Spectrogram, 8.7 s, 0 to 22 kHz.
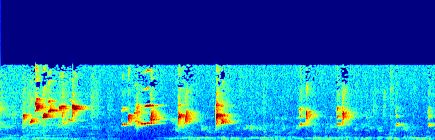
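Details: Girona goldfinch from 2013, a young bird just beginning its song, gives high scratchy twitters and clipped whistles in uneven phrases, with a soft talking voice in the background.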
